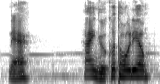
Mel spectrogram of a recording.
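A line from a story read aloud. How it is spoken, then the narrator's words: Annoyed shout. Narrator (Vietnamese): Cô Tư bực mình la lên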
